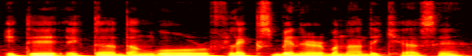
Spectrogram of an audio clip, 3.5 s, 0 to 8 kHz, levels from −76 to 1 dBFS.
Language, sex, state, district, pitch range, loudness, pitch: Nagamese, male, Nagaland, Kohima, 90-100 Hz, -16 LUFS, 95 Hz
